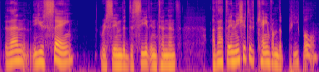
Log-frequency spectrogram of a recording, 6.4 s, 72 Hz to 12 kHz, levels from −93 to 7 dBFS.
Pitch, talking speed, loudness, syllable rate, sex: 140 Hz, 130 wpm, -20 LUFS, 4.9 syllables/s, male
